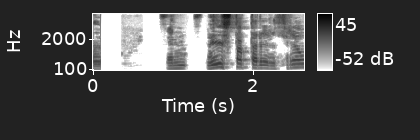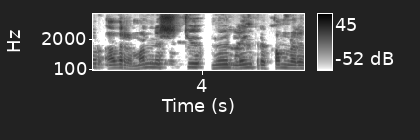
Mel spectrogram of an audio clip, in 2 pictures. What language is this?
Icelandic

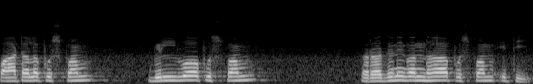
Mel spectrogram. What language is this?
Sanskrit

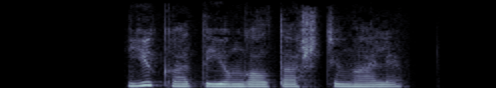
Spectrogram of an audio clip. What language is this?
Mari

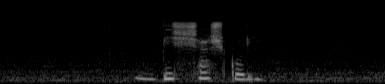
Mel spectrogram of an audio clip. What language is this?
Bangla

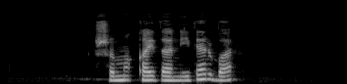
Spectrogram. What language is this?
Bashkir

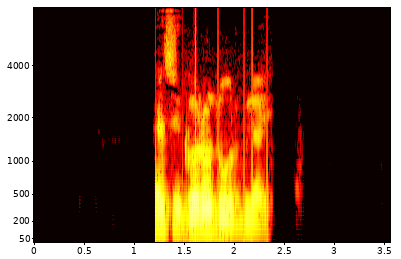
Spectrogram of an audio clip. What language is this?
Khowar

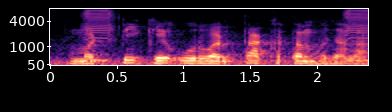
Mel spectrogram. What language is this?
Bhojpuri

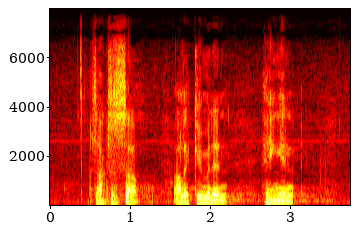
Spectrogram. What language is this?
Finnish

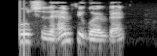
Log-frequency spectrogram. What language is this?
Kabyle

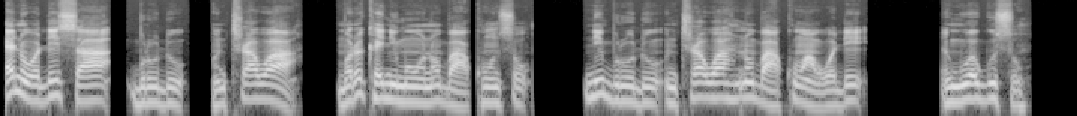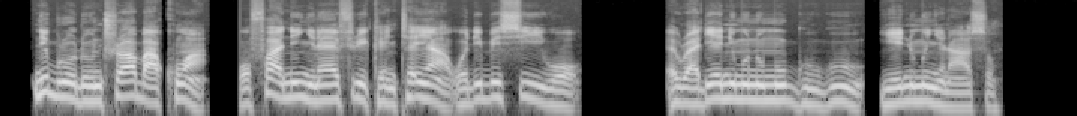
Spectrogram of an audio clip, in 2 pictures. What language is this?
Akan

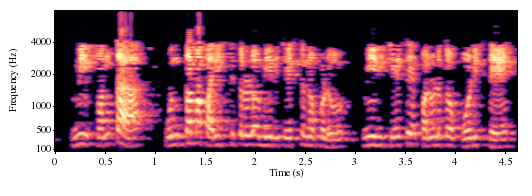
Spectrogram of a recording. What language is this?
Telugu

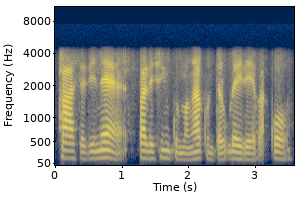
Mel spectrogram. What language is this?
Manipuri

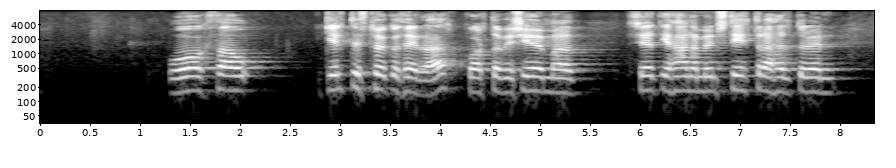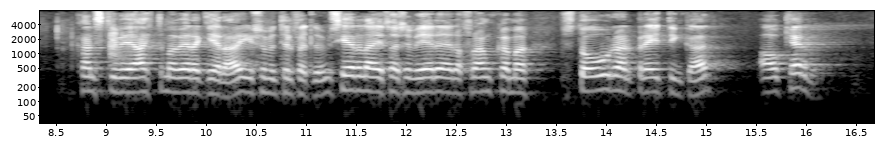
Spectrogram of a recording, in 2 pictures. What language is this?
Icelandic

